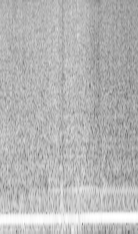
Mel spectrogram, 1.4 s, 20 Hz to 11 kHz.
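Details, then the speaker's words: 1965 Mustang convertible, restored 2018, rebuilt 1968 302 CI V8 with 4-barrel carburetor, rebuilt automatic, 76,617 miles, accelerating on road test with wind noise: strong, deep, steady drone, no miss or knock, transmission shifts great; normal acceleration. "Let's see what she does, shall we? Oh! It ain't no joke. Nice running car, guys. Transmission shifts great."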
